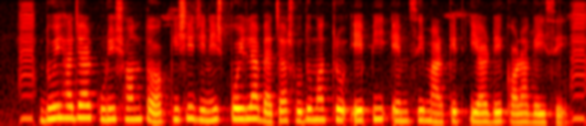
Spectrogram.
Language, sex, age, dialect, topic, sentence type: Bengali, female, 25-30, Rajbangshi, agriculture, statement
